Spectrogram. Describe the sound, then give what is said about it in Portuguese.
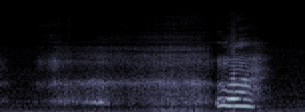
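A person yawns loudly: a long, breathy inhale stretches for nearly two seconds, then breaks into a brief voiced, groaning tail before trailing off. “Velho, eu vou bocejar de novo, não!”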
